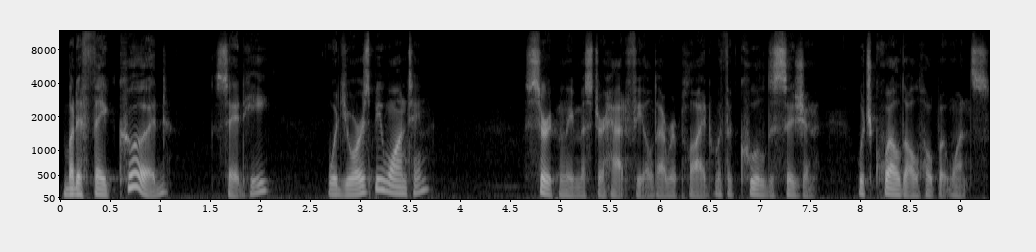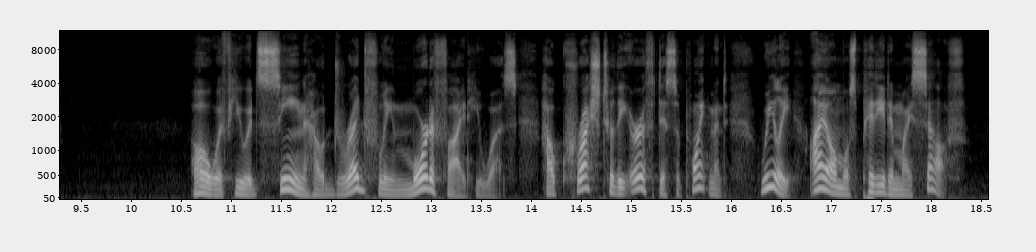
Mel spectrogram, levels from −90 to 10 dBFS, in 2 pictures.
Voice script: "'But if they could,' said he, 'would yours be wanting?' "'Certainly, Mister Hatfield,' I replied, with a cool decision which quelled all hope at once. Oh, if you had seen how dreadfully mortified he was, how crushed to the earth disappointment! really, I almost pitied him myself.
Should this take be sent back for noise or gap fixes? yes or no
no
